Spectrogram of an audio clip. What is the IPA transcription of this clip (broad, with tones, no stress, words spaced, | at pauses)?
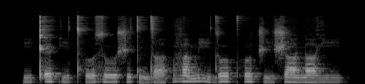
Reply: i˨kʼɛ˦ki˨ tʰo˨˦ zoː˦ ʃɪ˦tĩ˨da˦ | va˦miː˦˨doː˦ pʰo˦ t͡ʃiː˨ʃaː˦ ŋaː˦ɣiː˦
